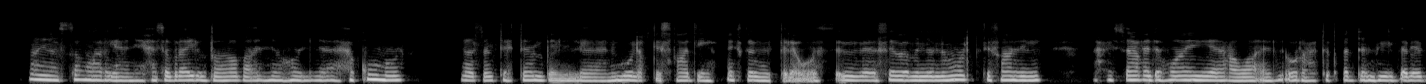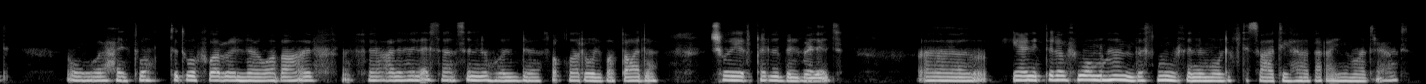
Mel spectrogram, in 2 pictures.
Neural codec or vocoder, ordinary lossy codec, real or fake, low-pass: codec, 16 kHz, 2 kbps, FreqCodec, larger model; none; fake; 7.2 kHz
